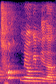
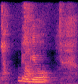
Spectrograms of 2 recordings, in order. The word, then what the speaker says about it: 척력: 발음이 청력이지만요. 척력입니다. 척력. 기억이요. 기억이 청력이가 아니고 척력이요.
